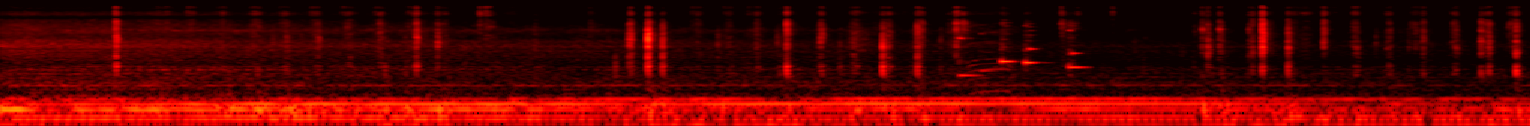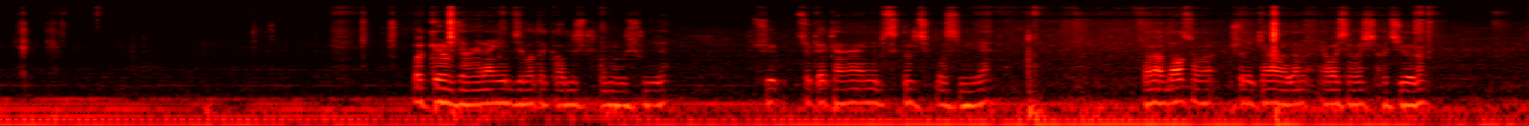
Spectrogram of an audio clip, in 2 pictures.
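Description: Small plastic parts click and tap against each other.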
